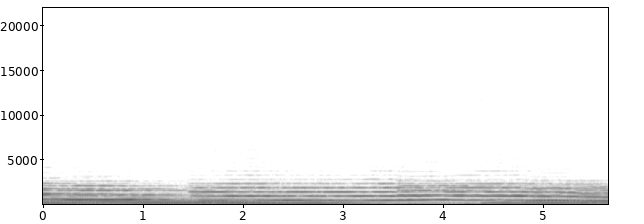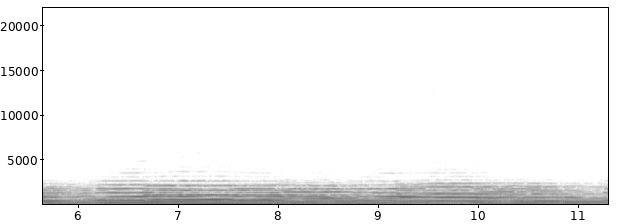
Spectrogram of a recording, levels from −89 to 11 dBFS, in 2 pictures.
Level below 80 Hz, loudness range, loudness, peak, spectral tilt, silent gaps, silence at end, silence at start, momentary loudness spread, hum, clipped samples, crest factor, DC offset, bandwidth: -44 dBFS; 2 LU; -35 LUFS; -20 dBFS; -10.5 dB/octave; none; 0 s; 0 s; 6 LU; none; under 0.1%; 14 dB; under 0.1%; 4.2 kHz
